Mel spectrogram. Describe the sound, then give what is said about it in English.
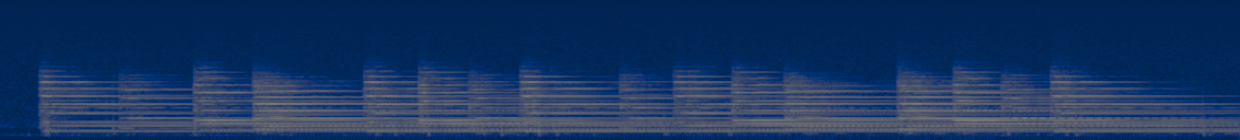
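Big Ben's clock tower bells, heard at midnight in the BBC's end-of-day broadcast sign-off, ring out a steady, melodic chime sequence, about one strike per second, each note rich and ringing as it decays, loud and clear with no talking. “In a few moments, the chimes of Big Ben.”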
